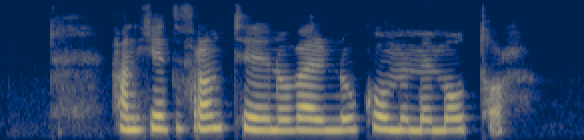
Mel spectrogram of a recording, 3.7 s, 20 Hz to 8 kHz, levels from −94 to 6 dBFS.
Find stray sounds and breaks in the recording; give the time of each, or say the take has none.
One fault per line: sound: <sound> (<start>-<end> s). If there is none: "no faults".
no faults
